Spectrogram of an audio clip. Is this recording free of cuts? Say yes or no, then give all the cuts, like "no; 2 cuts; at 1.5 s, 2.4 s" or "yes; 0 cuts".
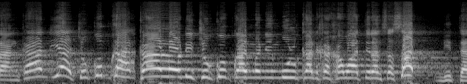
no; 1 cut; at 1.3 s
